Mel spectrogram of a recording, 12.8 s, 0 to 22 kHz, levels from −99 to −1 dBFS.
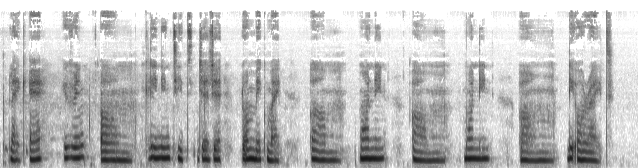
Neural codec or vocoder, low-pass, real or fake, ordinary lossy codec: vocoder, 44.1 kHz, 128 mel bands, Pupu-Vocoder; 19.8 kHz; fake; MP3, 64 kbps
